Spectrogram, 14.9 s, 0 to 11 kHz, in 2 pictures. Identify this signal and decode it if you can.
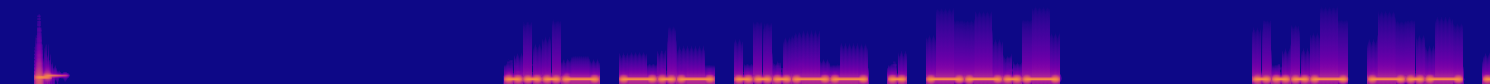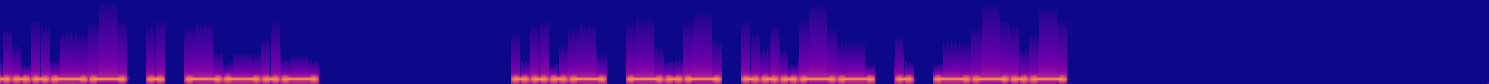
Morse code, heard as a keyed tone, about 25 wpm, 700 Hz. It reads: VK3EQ VK3EQ VK3EQ
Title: DXCC-100 Call Signs - 5 Characters - Repeated 3x - 25wpm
